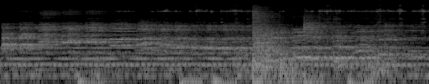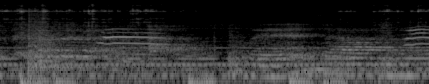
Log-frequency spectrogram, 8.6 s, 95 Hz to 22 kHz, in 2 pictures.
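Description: A cat meows repeatedly in the horror game Dreadout 2, several short rising mews spread over a dull backdrop broken by regular soft thumps, like footsteps.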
